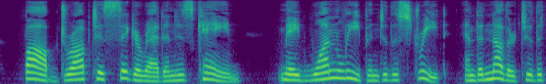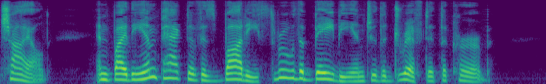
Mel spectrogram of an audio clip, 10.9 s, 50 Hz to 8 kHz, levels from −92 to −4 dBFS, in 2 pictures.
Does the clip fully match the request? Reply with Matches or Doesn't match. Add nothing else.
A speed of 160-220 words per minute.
Matches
